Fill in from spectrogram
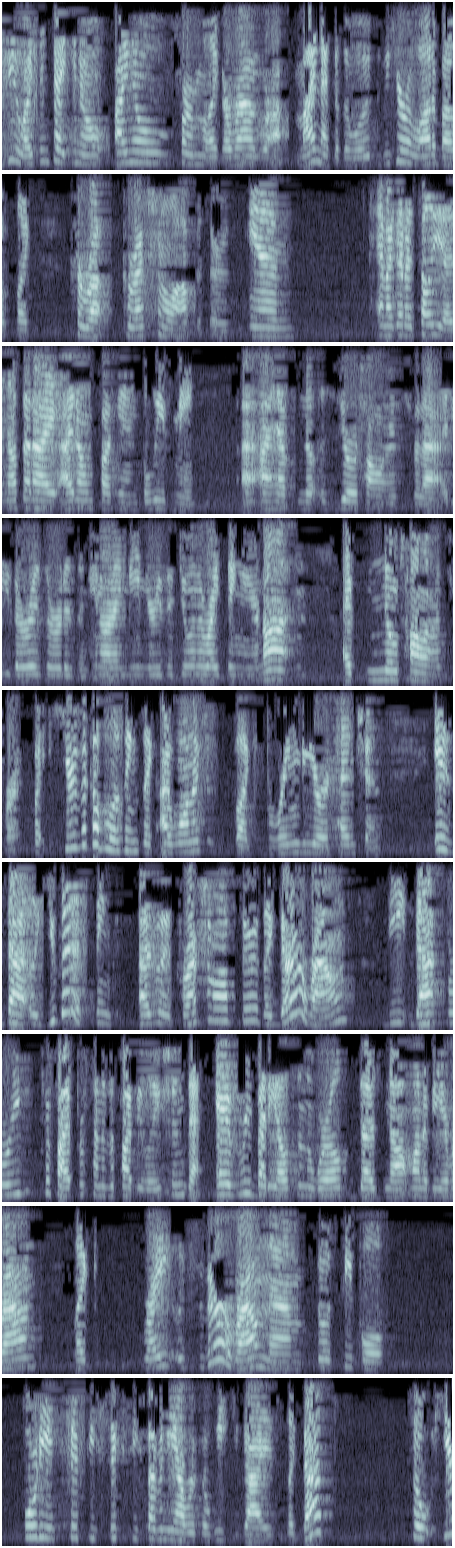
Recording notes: The audio isn't wonderful in this episode... Its one done in my car- sorry!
